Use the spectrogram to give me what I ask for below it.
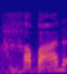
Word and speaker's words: Chabad: So is here from Chabad of Lake Havasu. Welcome back. – Thank you, and you pronounced Chabad perfectly.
